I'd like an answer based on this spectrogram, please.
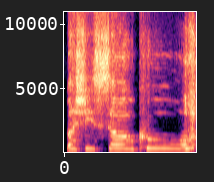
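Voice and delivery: high, very slow gushing; drawn-out admiring gush. Retold or imitated. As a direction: stretch it out in awe. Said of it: "you're like".

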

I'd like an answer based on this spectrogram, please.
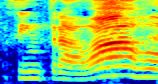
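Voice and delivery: punchline through a loud laugh. Real, not acted. Remate burlón con risa. (remate entre carcajadas)

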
